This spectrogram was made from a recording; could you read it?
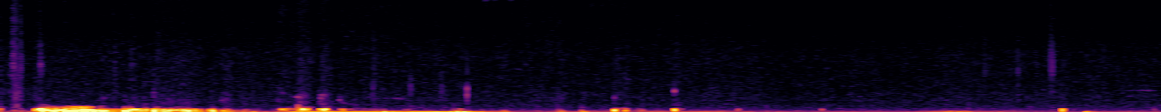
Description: well, my tummy started to growl and growl, and I decided to record it, but... just as I was recording, my mom decided to call me on the phone, so I had to stop recording.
